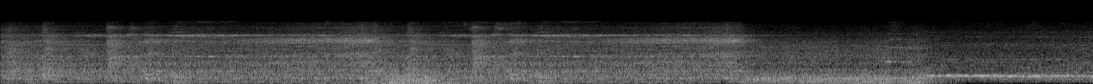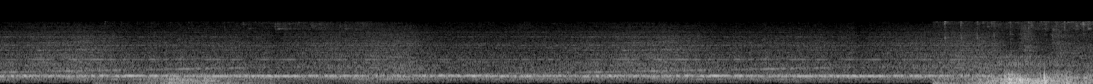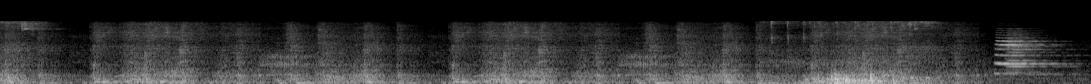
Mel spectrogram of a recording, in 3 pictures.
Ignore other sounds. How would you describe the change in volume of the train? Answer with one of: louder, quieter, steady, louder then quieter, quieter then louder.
steady.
